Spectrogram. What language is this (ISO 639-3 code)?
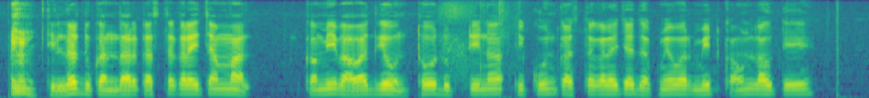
mar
